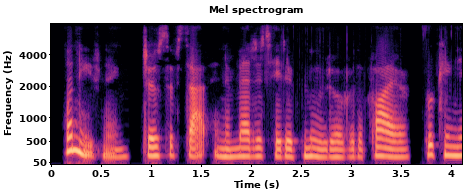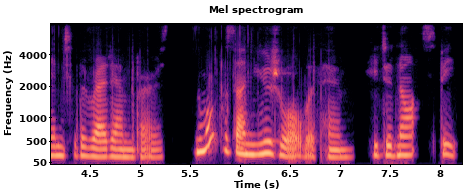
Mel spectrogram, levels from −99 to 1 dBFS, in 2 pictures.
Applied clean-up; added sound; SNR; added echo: neural mask model Resemble Enhance denoiser.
